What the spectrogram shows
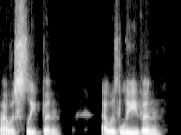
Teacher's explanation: people frequently drop the kind of the final G in in an ING word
